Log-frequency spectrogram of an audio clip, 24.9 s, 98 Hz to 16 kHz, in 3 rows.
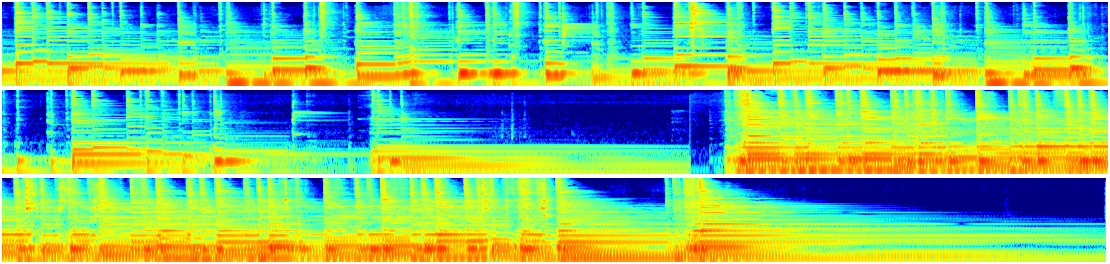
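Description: aNueNue MN14 crossover nylon-string travel guitar with a solid red-cedar top, played alone: a fingerpicked passage of single notes, a chord left ringing, then after a brief break about 13 seconds in, steady strumming that ends on a chord ringing out.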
